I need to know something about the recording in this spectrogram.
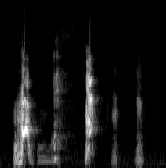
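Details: A dog named Jake plays with a doorstop indoors, letting out a sharp yelping bark followed by a brief growl, another bark, then two short softer barks spaced about half a second apart.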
